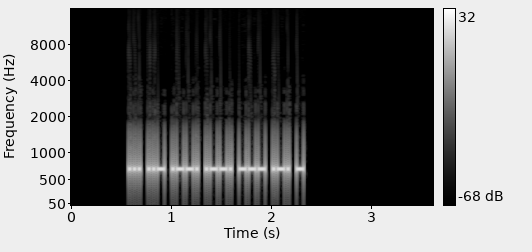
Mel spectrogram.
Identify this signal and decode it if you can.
Morse code, heard as a keyed tone, about 50 wpm, 700 Hz. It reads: SUPPORT
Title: Top 751-1000 Words 50wpm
